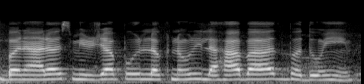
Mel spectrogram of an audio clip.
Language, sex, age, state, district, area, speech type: Hindi, female, 30-45, Uttar Pradesh, Mirzapur, rural, spontaneous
